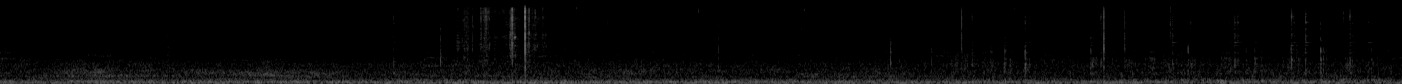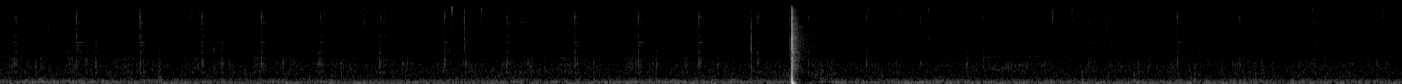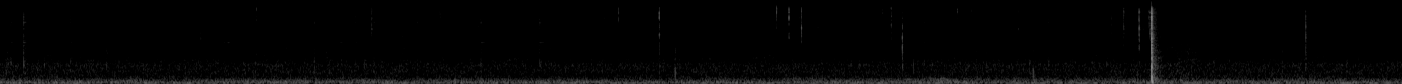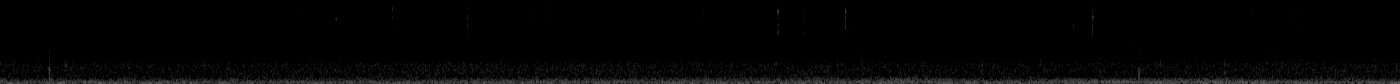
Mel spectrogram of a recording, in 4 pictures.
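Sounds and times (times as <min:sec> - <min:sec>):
wood fire crackling: 0:04.0 - 0:25.2, 0:25.8 - 0:56.0
loud sharp snap: 0:21.9 - 0:22.4, 0:39.5 - 0:39.9.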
